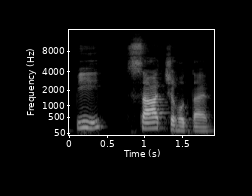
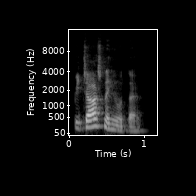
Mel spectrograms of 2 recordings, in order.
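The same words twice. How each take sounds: First: पी साच drawn out slowly, syllables split; teacher dictating the correct form पी साच slowly; slow emphatic demo. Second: Said in the usual way. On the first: Shown as a demonstration. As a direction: stretch out पी साच so the spelling is clear.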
